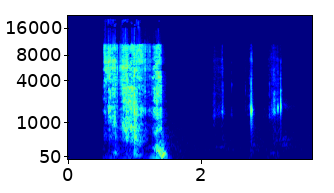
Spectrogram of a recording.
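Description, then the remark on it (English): A loud, crackly burst of paper tearing and crunching for about a second as a person eats paper, followed by a few quieter crinkles and clicks like chewing on paper, with no talking. “I think you should get fun. off some hot takes while you're eating the paper.”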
